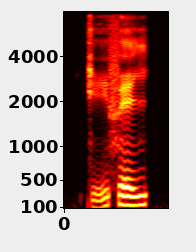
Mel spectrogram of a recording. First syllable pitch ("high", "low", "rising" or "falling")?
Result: rising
